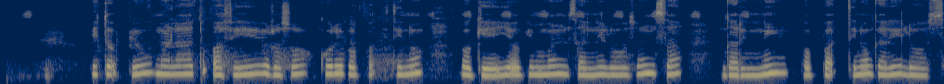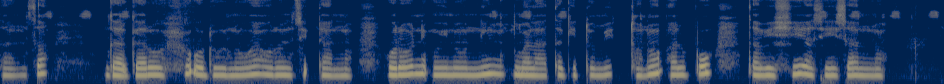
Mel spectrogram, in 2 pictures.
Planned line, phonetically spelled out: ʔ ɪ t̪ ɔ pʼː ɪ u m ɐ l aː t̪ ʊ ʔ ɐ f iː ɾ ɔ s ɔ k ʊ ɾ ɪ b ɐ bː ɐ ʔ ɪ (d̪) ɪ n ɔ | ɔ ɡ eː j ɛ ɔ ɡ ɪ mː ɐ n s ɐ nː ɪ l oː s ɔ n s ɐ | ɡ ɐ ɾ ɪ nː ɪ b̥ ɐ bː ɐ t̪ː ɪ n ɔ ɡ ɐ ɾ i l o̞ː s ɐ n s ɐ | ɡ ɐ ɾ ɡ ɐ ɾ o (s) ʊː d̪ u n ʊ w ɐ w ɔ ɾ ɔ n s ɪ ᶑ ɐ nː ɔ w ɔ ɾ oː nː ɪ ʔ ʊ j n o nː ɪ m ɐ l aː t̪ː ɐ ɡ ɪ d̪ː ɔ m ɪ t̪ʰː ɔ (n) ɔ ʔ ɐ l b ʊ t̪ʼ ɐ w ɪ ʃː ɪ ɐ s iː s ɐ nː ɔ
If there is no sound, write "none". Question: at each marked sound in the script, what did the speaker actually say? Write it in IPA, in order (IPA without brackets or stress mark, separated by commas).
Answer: t̪, ʃ, n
